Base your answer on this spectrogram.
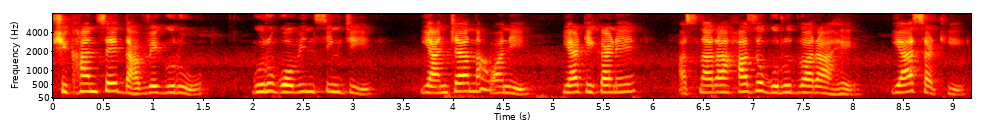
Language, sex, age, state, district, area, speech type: Marathi, female, 60+, Maharashtra, Nanded, urban, spontaneous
